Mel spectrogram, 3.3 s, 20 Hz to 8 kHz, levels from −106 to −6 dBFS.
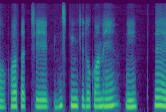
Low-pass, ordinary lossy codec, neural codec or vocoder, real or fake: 7.2 kHz; none; codec, 16 kHz, about 1 kbps, DyCAST, with the encoder's durations; fake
